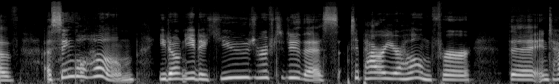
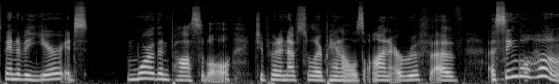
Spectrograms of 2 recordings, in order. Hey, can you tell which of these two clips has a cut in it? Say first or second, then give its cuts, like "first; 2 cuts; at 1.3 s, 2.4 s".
first; 1 cut; at 3.4 s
